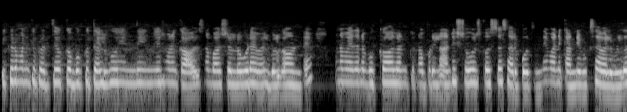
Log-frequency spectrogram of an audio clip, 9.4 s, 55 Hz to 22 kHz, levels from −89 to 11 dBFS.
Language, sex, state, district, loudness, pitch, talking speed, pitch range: Telugu, female, Telangana, Nalgonda, -16 LUFS, 260 Hz, 190 wpm, 245-270 Hz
